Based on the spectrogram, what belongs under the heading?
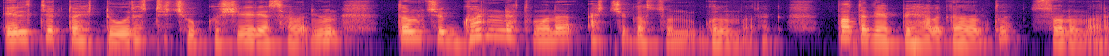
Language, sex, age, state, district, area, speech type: Kashmiri, male, 30-45, Jammu and Kashmir, Baramulla, rural, spontaneous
